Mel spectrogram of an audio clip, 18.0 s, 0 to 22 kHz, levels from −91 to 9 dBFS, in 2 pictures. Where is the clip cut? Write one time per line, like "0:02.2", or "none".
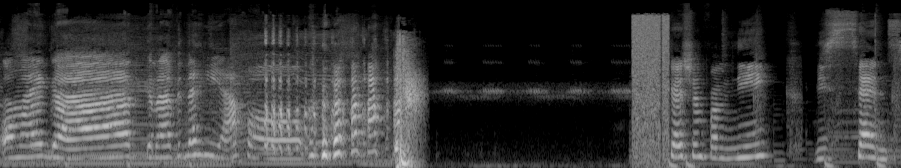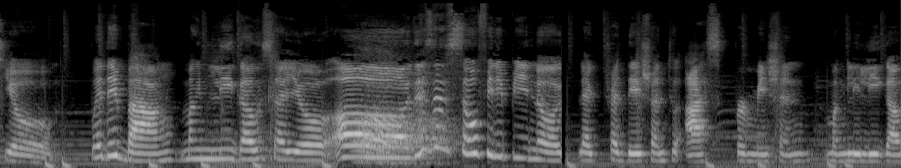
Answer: none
